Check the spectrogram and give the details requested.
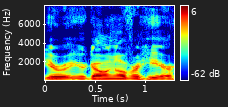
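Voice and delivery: mock low-energy, unenthusiastic voice. Retelling how ride guards directed the group: imitating low-energy guards. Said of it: "You're lucky if you're getting this much energy".

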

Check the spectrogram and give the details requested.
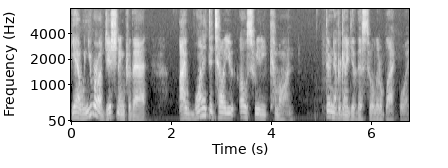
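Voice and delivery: gentle, tender, soft, low motherly voice. Recalling what his mother told him years later about his audition, quoting his mother. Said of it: "my mother told me".

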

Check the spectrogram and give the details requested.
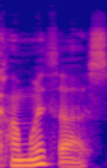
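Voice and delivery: whispered, slow, calm, monotone zombie drone. Retelling how possessed, zombie-like people beckoned them, speaker imitates slow, calm speech. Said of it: "but just like slow and calm".

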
